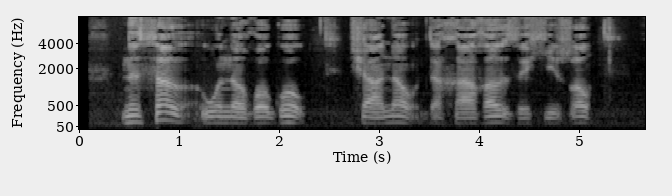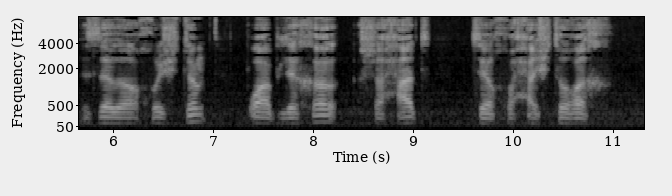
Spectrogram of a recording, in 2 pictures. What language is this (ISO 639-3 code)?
ady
